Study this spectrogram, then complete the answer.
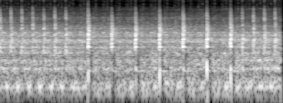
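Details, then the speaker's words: Idling Dodge petrol engine with sharp, irregular firecracker-like pops about three a second, a clear misfire; plug leads to be pulled one at a time to find the cylinder. "आवाज एकदम आती इसके पटाखे की तरफ fire मार रही है।"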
